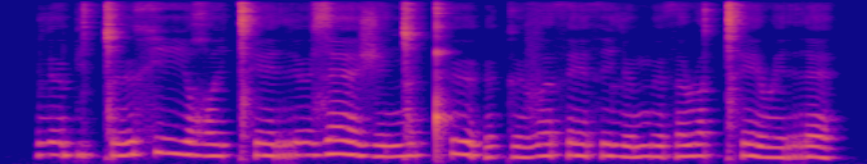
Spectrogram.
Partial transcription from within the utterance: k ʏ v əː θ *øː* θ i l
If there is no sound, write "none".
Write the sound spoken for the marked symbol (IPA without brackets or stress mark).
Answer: eː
